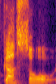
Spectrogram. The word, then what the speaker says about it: Gasol: It's Gasol. It's Gasol. Gasol, man. There's no U in his name. It's Gasol.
